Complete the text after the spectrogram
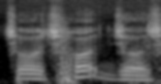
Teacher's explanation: स्पर्श संघर्षी वर्ण जो होता है च छ जझ होता है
